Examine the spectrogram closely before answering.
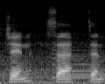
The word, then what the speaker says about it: Gincident: So they went with the pronunciation, which is gin, sir, dent.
